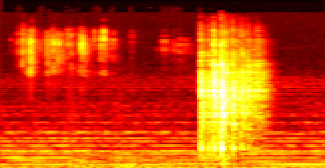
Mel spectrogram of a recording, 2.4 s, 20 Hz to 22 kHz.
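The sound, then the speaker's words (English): Dice clatter and tumble across a hard surface, a brief burst of rattling clicks after some faint, scattered ticks, with no one speaking; an action die and two challenge dice are rolled for a game, landing 6 on the action die and 5 and 2 on the challenge dice. “That's a 6 on the action die, and a 5 and a 2 on the challenge dice for a strong hit.”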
